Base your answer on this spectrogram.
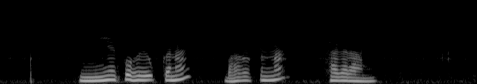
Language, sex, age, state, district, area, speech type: Santali, male, 18-30, West Bengal, Bankura, rural, spontaneous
